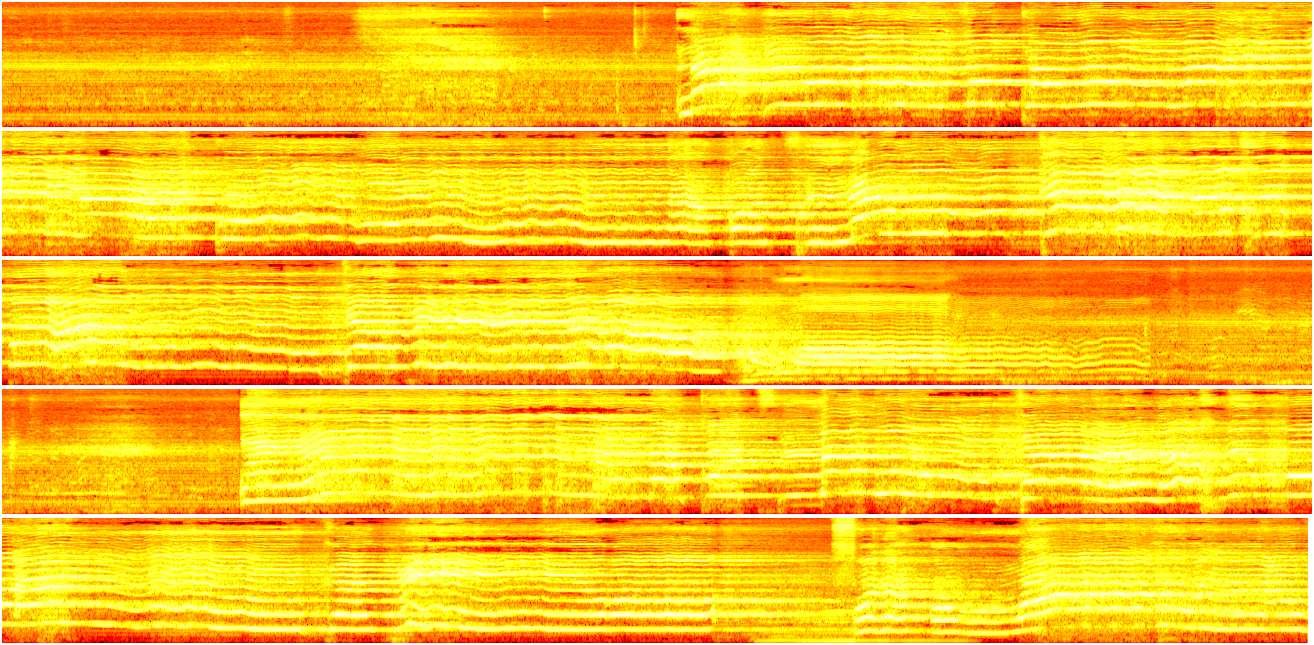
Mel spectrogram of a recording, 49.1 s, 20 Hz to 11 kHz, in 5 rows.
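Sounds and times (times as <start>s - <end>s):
person chanting solo: 25.2s - 28.4s, 44.8s - 47.1s.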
